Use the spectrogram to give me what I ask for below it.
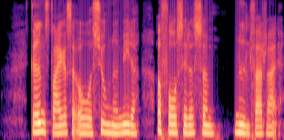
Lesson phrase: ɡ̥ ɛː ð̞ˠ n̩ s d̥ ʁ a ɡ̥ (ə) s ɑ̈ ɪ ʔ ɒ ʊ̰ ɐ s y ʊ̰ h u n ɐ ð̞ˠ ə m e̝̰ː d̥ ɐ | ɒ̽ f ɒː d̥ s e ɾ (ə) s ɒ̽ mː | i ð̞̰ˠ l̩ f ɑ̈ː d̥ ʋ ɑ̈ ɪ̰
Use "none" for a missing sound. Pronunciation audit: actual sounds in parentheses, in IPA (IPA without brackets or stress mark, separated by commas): ɐ, ɐ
